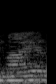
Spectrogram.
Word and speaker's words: Mia: actually a common mistake my name is actually Maya but it's spelled like Mia but everybody called me Mia so it's okay being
